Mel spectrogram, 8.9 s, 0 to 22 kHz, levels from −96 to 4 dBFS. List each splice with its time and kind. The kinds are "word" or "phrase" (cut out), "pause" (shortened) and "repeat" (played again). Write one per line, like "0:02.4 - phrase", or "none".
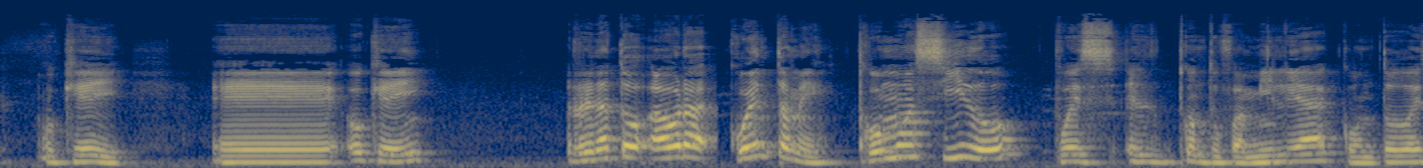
0:04.5 - word
0:06.5 - word
0:07.4 - word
